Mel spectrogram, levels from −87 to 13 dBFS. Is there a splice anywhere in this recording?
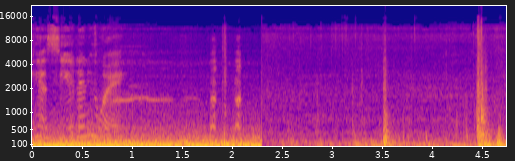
yes; 1 cut; at 2.3 s

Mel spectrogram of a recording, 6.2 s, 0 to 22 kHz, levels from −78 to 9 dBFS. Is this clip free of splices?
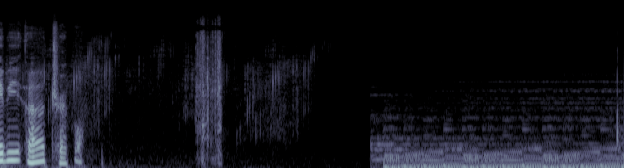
yes; 0 cuts

